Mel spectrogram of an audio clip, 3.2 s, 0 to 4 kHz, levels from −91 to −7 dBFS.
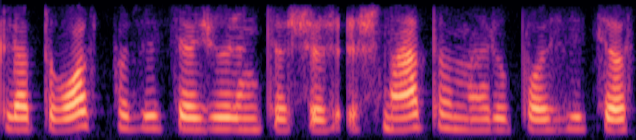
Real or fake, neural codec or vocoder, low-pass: fake; vocoder, 44.1 kHz, 128 mel bands every 512 samples, BigVGAN v2; 3.6 kHz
